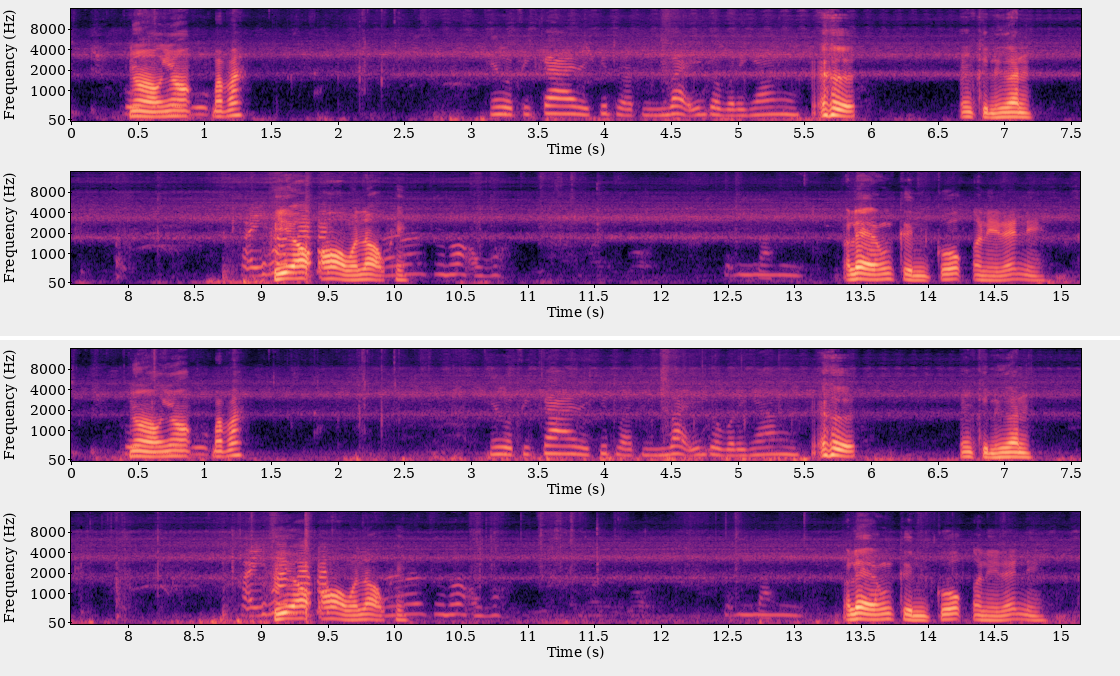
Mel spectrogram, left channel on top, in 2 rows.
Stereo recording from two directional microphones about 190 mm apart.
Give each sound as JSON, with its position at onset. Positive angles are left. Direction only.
{"t": 0.4, "sound": "speech", "side_deg": -10}
{"t": 3.2, "sound": "speech", "side_deg": -70}
{"t": 5.5, "sound": "speech", "side_deg": -15}
{"t": 9.0, "sound": "speech", "side_deg": 5}
{"t": 13.3, "sound": "speech", "side_deg": -25}
{"t": 13.9, "sound": "speech", "side_deg": -5}
{"t": 14.3, "sound": "speech", "side_deg": -25}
